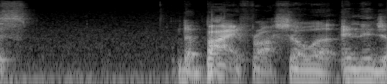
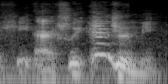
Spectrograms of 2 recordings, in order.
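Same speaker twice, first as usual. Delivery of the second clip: mock surprise. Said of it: "Thanos is like".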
